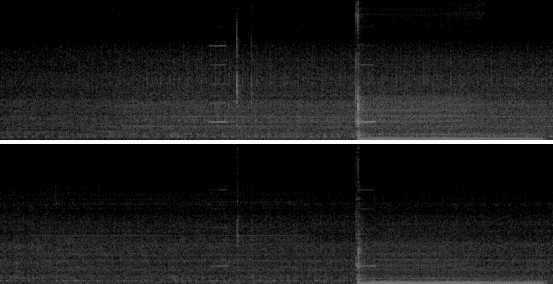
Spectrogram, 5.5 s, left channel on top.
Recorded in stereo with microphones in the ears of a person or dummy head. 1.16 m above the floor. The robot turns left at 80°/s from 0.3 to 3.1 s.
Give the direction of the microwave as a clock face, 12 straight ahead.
8 o'clock.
